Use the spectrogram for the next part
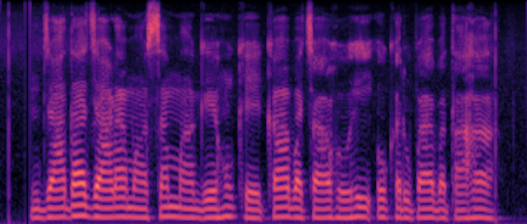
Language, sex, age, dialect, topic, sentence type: Chhattisgarhi, male, 25-30, Eastern, agriculture, question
